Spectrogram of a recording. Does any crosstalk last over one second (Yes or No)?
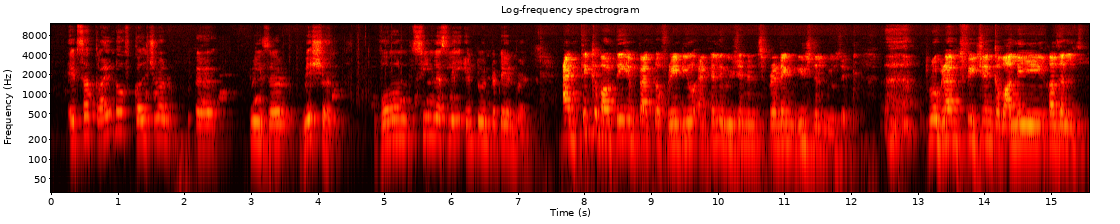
No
